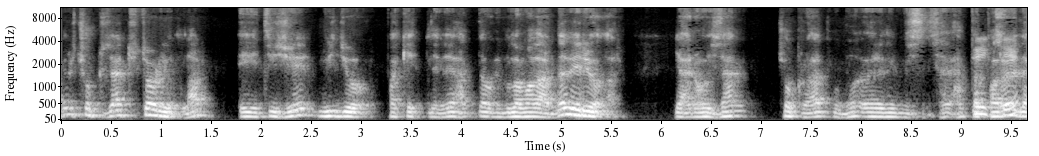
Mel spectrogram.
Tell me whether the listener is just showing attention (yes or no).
yes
